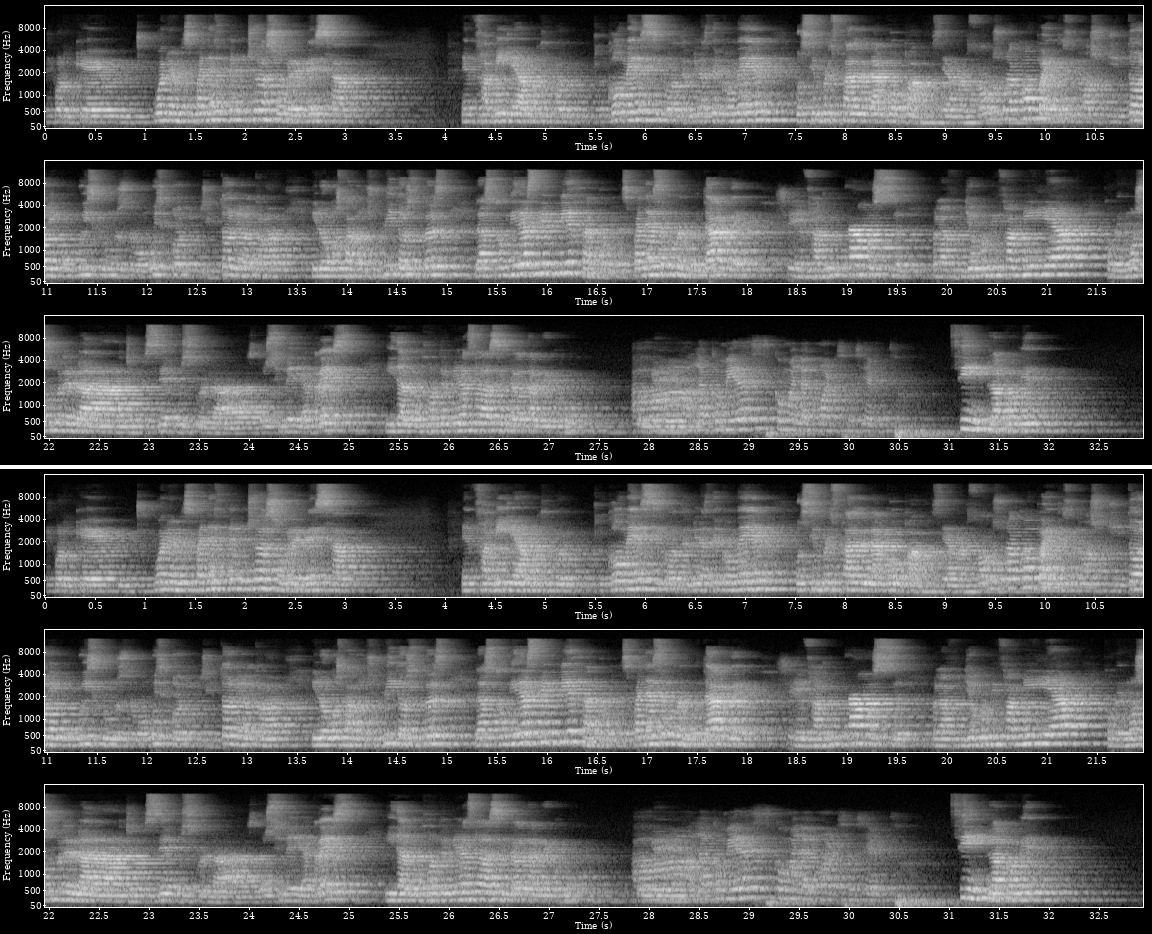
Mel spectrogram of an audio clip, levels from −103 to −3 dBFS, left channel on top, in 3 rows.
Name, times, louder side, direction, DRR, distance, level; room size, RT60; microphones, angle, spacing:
voice 1, 0.1-0.8 1.1-3.1 4.2-18.0 18.5-19.6 19.9-25.0 25.4-27.3 27.9-28.3 31.1-31.8, left 1 dB, ahead, -8 dB, 0.5 m, -23 dB
voice 2, 18.3-18.6 27.8-30.6, left 1 dB, 80° left, -2 dB, 0.6 m, -29 dB
2.7 x 2.3 x 2.5 m, 1.3 s
head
